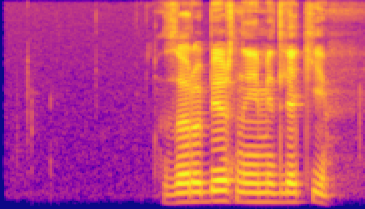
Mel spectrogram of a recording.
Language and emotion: Russian, neutral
